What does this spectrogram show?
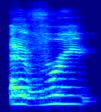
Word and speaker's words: every: I would still honestly not um Yeah, I would not use the three syllables. I'd say every day.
